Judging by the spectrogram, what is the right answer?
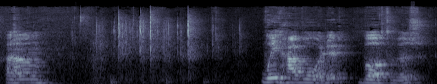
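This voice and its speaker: A man's voice: fairly high pitch, lively intonation, moderate pace, a bit bright. A man co-hosting a casual film discussion, opinionated and emphatic, with casual swearing. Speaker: co-host. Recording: roomy echo, distant mic, faint noise.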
